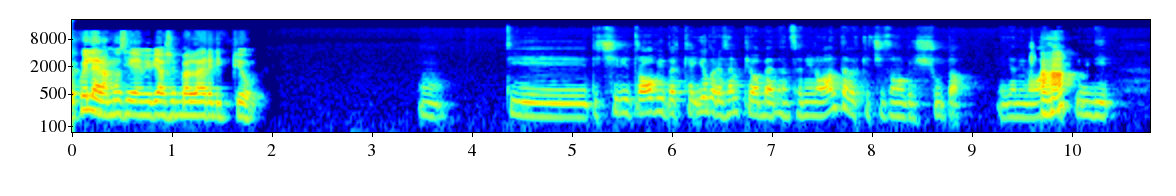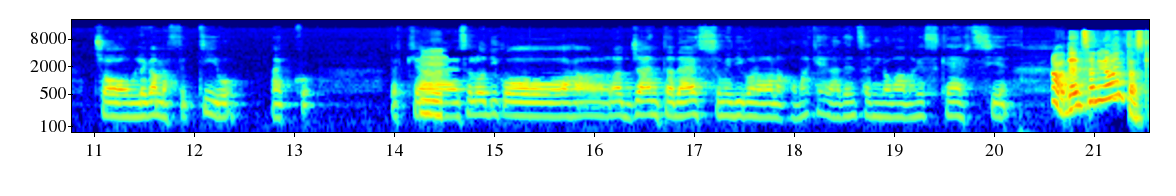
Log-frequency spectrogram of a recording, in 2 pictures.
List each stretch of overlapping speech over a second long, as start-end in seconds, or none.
none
